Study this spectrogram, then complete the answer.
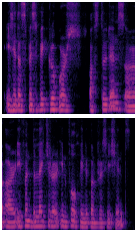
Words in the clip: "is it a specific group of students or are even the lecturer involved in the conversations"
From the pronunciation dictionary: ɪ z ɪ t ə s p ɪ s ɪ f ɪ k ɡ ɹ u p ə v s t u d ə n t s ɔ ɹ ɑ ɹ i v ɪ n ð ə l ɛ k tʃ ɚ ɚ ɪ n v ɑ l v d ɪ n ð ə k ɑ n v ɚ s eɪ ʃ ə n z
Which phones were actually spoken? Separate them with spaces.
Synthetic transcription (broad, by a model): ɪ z ɪ t ə s p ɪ s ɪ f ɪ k ɡ ɹ u p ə f s t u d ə n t s ɔ ɹ ɑ ɹ i v ɪ n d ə l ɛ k tʃ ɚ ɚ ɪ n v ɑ l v ɪ n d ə k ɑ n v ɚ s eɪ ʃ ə n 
